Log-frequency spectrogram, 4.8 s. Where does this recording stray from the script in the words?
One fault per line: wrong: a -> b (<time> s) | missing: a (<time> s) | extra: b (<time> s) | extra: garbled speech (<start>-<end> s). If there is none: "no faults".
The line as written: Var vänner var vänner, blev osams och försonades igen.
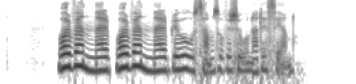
no faults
